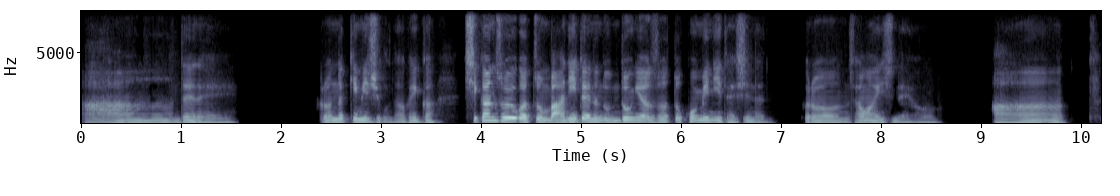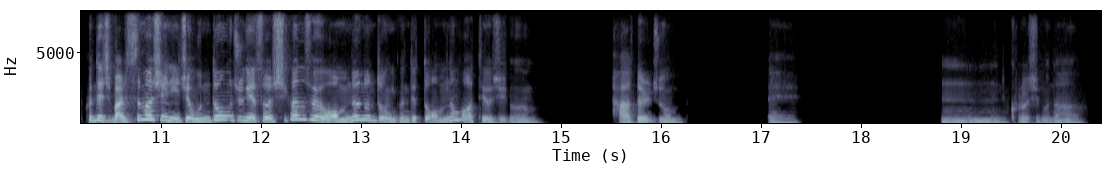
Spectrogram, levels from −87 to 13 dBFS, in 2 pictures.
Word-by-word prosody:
아 140 - -5
네네 95 -5 -5 0.8
그런 125 +6 -3
느낌이시구나. 120 - -2
그러니까 120 0 -5 0.2
시간 235 +4 +3
소요가 215 -5 +8
좀 165 -6 +1
많이 115 - +4
되는 175 -7 +3
운동이어서 140 +5 0
또 165 -3 -4
고민이 135 -3 0
되시는 105 -4 -8 0.2
그런 110 -2 -4
상황이시네요. 100 -4 -7 0.5
아 105 +4 -4 0.4
근데 235 +4 +3
지금 190 -6 -2
말씀하신 280 - +4
이제 185 +2 +3
운동 210 +11 +3
중에서 225 -4 +3
시간 300 - +2
소요 270 -5 +4
없는 190 - +3
운동이 220 - 0
근데 145 0 -2
또 - - -1
없는 245 +10 -2
것 250 - -1
같아요 135 - -2
지금. 105 -1 -9 0.7
다들 120 +6 -2
좀 110 -7 -8 0.8
네. 95 -2 -12 1.4
음. 120 +5 -8
그러시구나. 110 -4 -10
125 Hz, 270 characters per minute, -22 LUFS, -, 1.4 s, 소요가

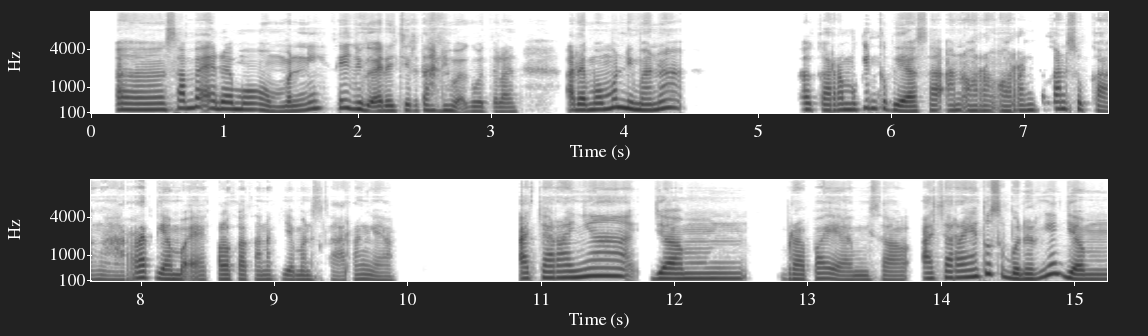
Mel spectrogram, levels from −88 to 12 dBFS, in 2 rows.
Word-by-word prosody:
Eee, 215 0 +2
sampai 265 +3 +2
ada 240 - +5
momen 180 -5 0
nih 250 +4 0
saya 275 - +1
juga 170 -7 +4
ada 175 - +3
cerita 190 +2 -2
nih 185 0 -1
Mbak, 155 - -4
kebetulan 150 -1 -5 0.3
ada 205 0 +3
momen 235 +7 +4
di 250 - +7
mana, 210 +5 +4 1.0
e 220 - -1
karena 200 +1 0
mungkin 255 +5 -1
kebiasaan 185 -1 +1
orang-orang 180 +1 -3
itu 230 - -10
kan 245 - +3
suka 225 -7 -4
ngaret 155 +8 -2
ya 170 -3 +1
Mbak, 160 - -1
ya, - - -7
kalau 165 0 +1
kata 155 -1 -5
anak 150 - -21
zaman 150 -1 -4
sekarang 145 +4 -10
ya. 130 - -8 1.0
Acaranya 235 +7 +2 0.2
jam 180 -1 +4 0.7
berapa 175 +2 -3
ya 155 -6 -3
misal, 145 0 -6
acaranya 220 - +1
itu 350 - +4
sebenarnya 210 - +2
jam 165 -6 +4
190 Hz, 170 wpm, -19 LUFS, 165-220 Hz, 1.0 s, di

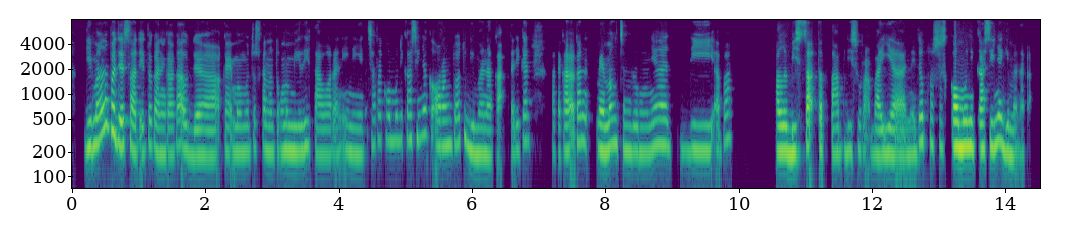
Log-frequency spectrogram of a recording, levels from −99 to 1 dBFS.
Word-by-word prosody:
gimana 255 - +3
pada 320 - +6
saat 225 -4 +1
itu 205 +4 -5
kan 195 -4 -2
Kakak 215 +3 -2
udah 185 -1 -2
kayak 200 -1 -7
memutuskan 205 +2 -6
untuk 205 +1 -8
memilih 205 +2 0
tawaran 190 +2 -7
ini, 195 -3 -6
cara 250 +3 -10
komunikasinya 275 +3 -7
ke - - -7
orang 240 +1 -1
tua 250 - -3
tuh 270 - -6
gimana, 195 -6 -1
Kak? - - -8
Tadi 215 - -10
kan 270 +4 -8 0.3
kata 205 0 -15
Kakak 205 0 +2
kan 265 - 0 0.2
memang 235 +4 +3
cenderungnya 210 +4 -2 0.2
di 210 0 -5
apa, 280 +3 -8 0.7
kalau 205 0 +6
bisa 195 +3 +4
tetap 195 +1 -4
di 205 - -5
Surabaya 195 -2 -2
nah 190 +1 -5
itu 265 - +1
proses 240 -4 -7
komunikasinya 230 +1 +7
gimana, 205 -7 -1
Kak? - - -16
210 Hz, 170 wpm, -26 LUFS, 200-240 Hz, 0.7 s, komunikasinya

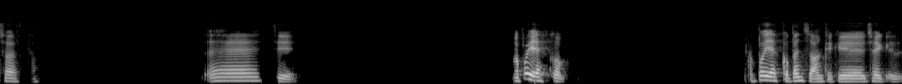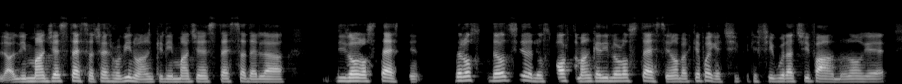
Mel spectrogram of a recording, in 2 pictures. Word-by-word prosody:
Certo. 140 -3 -6 1.6
Eh, 175 +2 -1
sì. 130 -6 -5 2.1
Ma - - 0
poi, - - +7
ecco - - +1 1.8
Ah - - -9
poi 200 -1 +5
ecco, 180 0 +2
penso 170 -4 +1
anche 135 0 0
che 140 0 +2
cioè 145 -1 +1
g 130 - -7
la - - -1
l'immagine 145 +2 +3
stessa 150 -2 +1
cioè 145 +3 -1
rovino 140 0 0
anche 125 +2 -5
l'immagine 130 +1 -1
stessa 135 +1 -3
della 125 -1 0 0.4
di 155 0 -9
loro 155 -1 +6
stessi, 150 -5 +1 0.3
dello 175 +2 +3
s 190 - -14
dello 170 +2 +3
stile, 175 -1 -2
lo 145 - -2
sport, 165 +4 0
ma 145 - +1
anche 150 +2 0
di 155 - +1
loro 155 +1 +1
stessi, 155 -3 -1
no, 135 - 0
perché 135 +4 -5
poi 175 - 0
che 130 -3 -7
ci 135 - -15
che 140 - -16
figura 145 0 -2
ci 140 +2 -7
fanno, 125 -2 0
no? 130 0 -4
Che 130 +1 -6
145 Hz, 160 wpm, -22 LUFS, 130-160 Hz, 2.1 s, poi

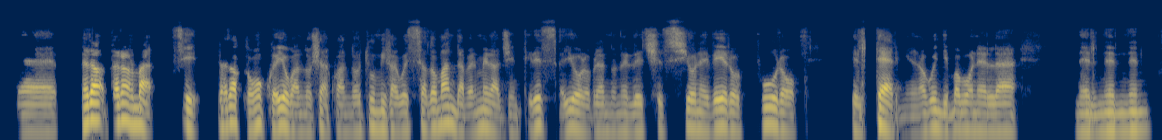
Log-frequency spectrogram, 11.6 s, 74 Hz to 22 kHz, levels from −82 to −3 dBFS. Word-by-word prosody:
ehm, 105 0 -1 0.2
però 170 +3 +8
però 160 +3 +5
ormai 140 -6 +5 0.2
sì, - - -2 0.2
però 130 +3 +3
comunque 130 +3 0
io 135 - +6
quando 110 -1 -2
cioè, - - -3
quando 110 0 -6
tu 125 +4 -4
mi 120 0 -2
fai 110 -1 -2
questa 115 +2 -3
domanda, 130 -2 +1
per 105 +1 -5
me 125 - -1
la 105 - -1
gentilezza 105 +4 -5
io 120 +1 +1
la 100 - -4
prendo 105 0 -7
nell'eccezione 110 +2 -2
vero 125 -1 +3
e 105 - -9
puro 135 -6 0 0.5
del - - -4
termine, 95 +2 +3
no, 105 +2 -4
quindi 120 -3 -1
proprio 115 0 -1
nel 110 -1 0 0.6
nel 110 -1 -3
nel 115 0 0
nel 115 +1 -2
110 Hz, 185 wpm, -24 LUFS, 110-125 Hz, 0.6 s, però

